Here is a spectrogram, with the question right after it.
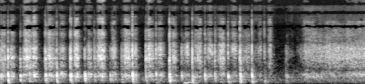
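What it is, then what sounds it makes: Cloth-covered hardcover book. Fingertips and nails scratch and tap rapidly on the cover of a blue patterned cloth-covered hardcover book lying flat. The result is a dense run of short, dry taps over a rough scratchy texture. Near the end it settles into a quieter, steady rubbing hiss.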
